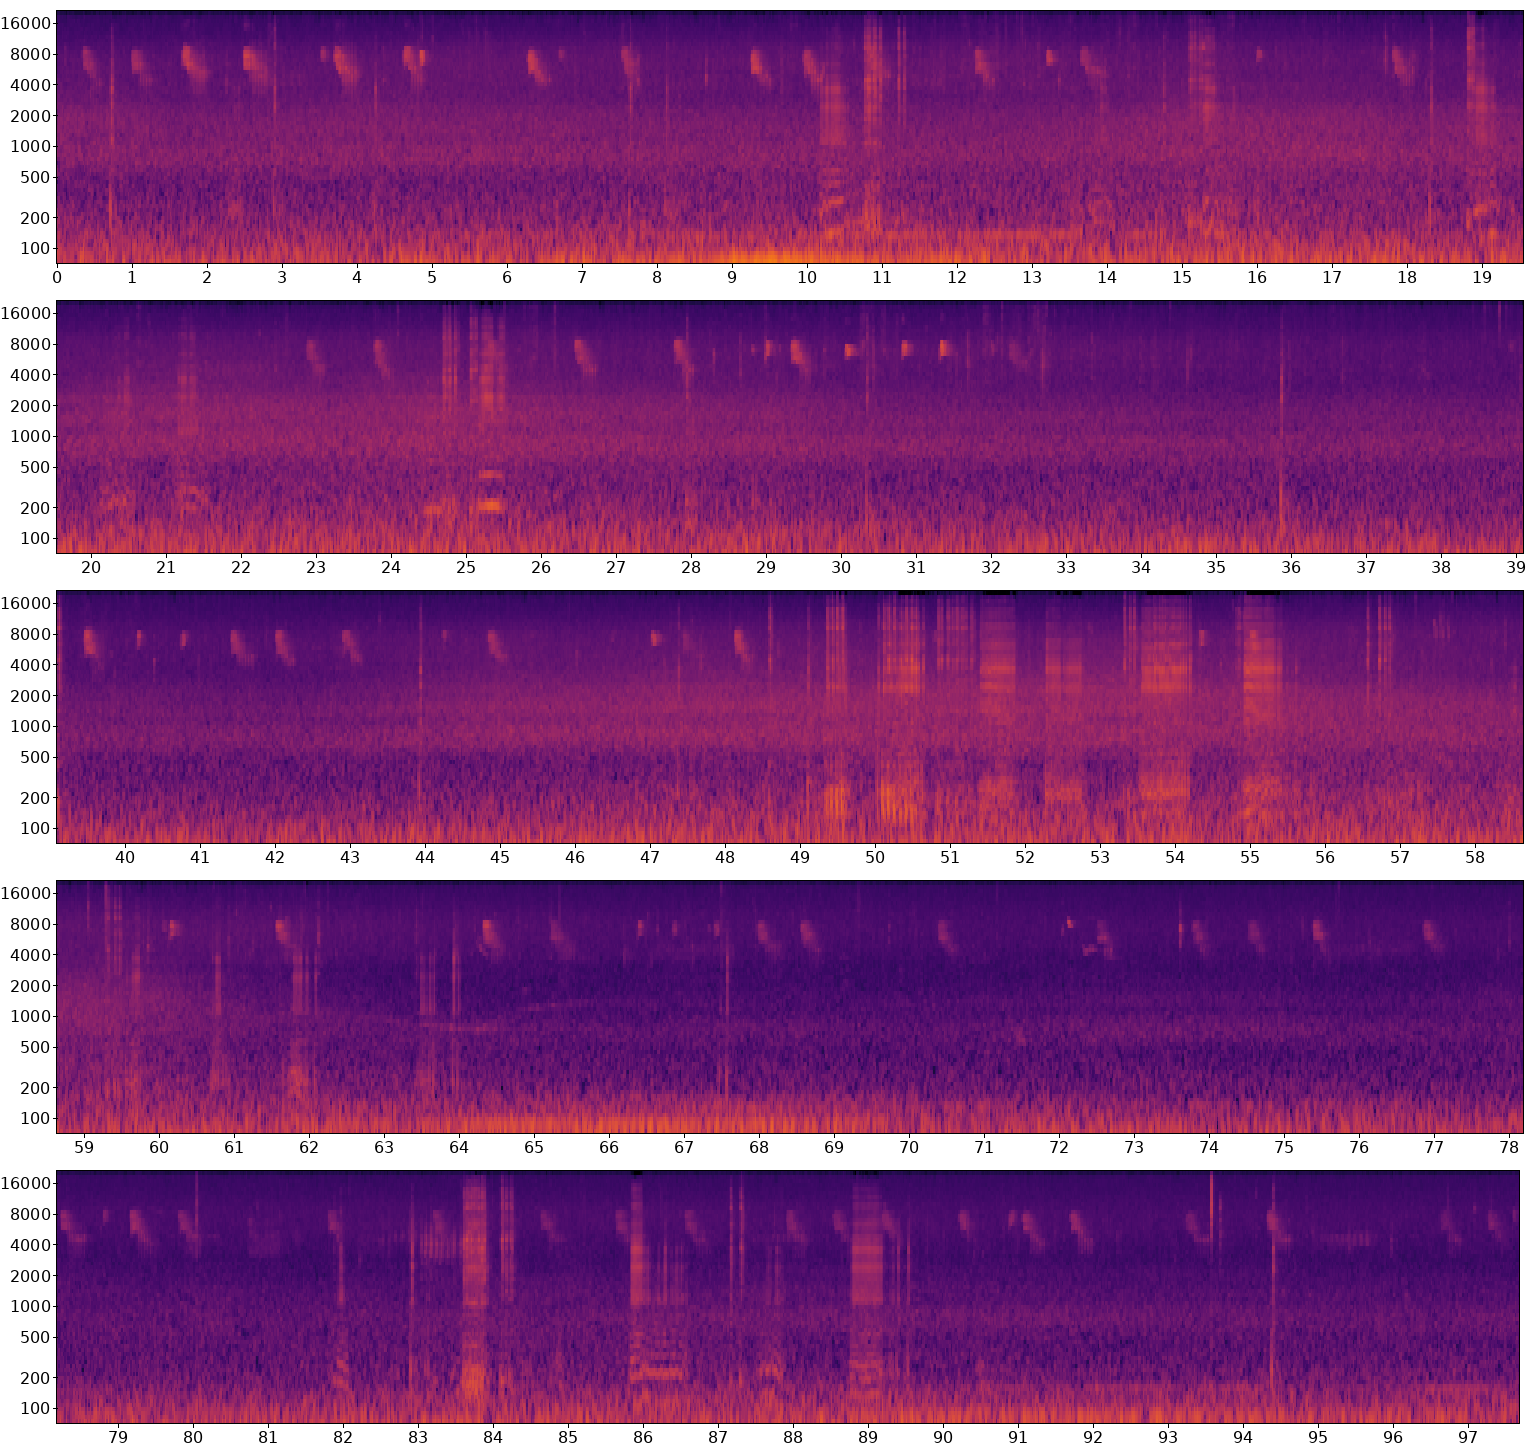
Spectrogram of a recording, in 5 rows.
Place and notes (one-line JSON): {"title": "hohensaaten/oder: pine forest - the city, the country & me: squeaking pine tree", "date": "2016-03-27 15:49:00", "description": "squeaking pine tree, wind, birds, pusher boat on the oder river getting closer\nthe city, the country & me: march 27, 2016", "latitude": "52.89", "longitude": "14.16", "altitude": "5", "timezone": "Europe/Berlin"}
